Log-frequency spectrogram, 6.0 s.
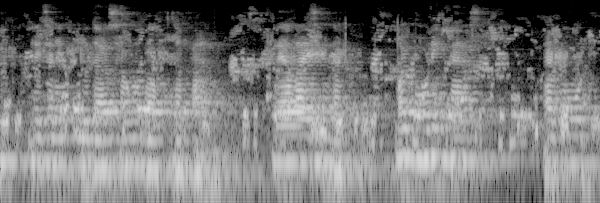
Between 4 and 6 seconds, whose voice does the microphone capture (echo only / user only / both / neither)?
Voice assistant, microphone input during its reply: both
